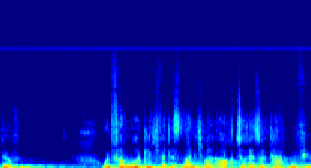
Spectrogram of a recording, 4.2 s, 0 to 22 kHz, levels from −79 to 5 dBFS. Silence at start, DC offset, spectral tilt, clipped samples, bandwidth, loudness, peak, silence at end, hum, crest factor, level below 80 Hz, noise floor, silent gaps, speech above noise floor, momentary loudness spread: 0 s; under 0.1%; -8 dB/octave; under 0.1%; 9.2 kHz; -27 LUFS; -10 dBFS; 0 s; none; 16 dB; -58 dBFS; -55 dBFS; none; 30 dB; 12 LU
